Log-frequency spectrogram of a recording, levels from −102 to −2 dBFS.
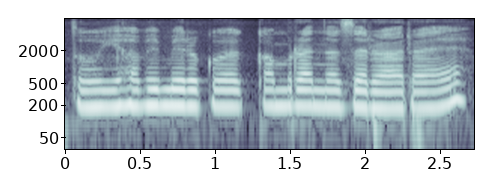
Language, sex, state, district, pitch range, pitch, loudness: Hindi, female, Tripura, Dhalai, 185-195 Hz, 190 Hz, -15 LUFS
